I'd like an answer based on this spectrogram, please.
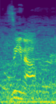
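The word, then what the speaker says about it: Sina: Yeah, Xena. Xena, can you spell it? S-I-N-A, but it's pronounced like the Warrior Princess.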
